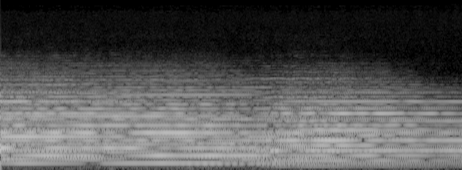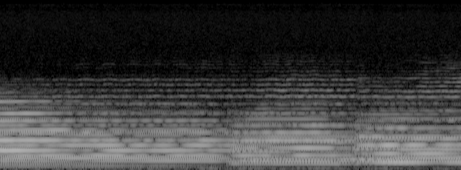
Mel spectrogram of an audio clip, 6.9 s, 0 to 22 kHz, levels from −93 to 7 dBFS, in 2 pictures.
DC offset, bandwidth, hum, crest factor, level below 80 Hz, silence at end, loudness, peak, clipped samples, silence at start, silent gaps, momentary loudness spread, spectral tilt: under 0.1%; 6.6 kHz; none; 16 dB; -62 dBFS; 0 s; -24 LUFS; -8 dBFS; under 0.1%; 0 s; none; 12 LU; -7.5 dB/octave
